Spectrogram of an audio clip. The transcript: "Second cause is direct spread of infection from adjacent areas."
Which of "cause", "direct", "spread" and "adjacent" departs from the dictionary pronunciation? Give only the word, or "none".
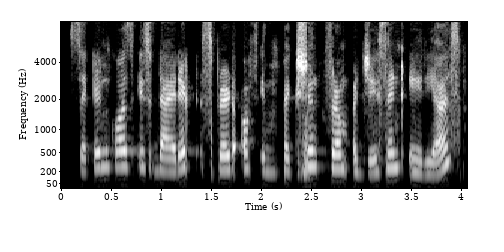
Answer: none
